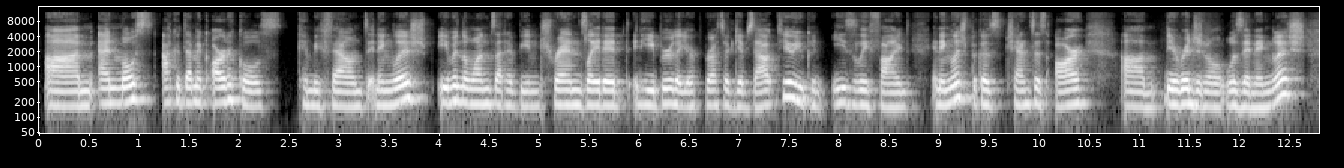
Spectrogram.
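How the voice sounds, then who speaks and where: A woman's voice: lowish voice, fairly even intonation, moderate pace, darkish tone. A young woman speaking casually as a student panelist on a video call, explaining things informally. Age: young adult.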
